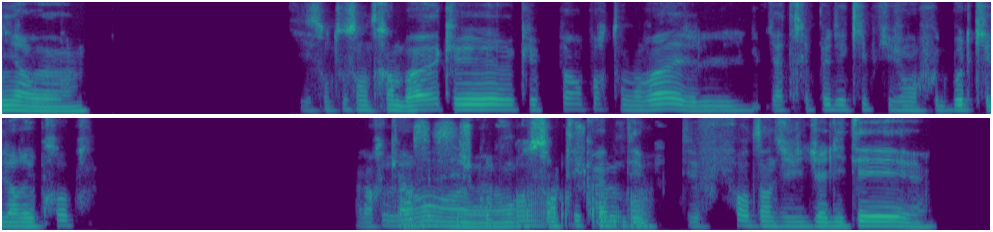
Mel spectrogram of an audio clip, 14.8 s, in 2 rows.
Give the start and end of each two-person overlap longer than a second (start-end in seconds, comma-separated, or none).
10.2-12.3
